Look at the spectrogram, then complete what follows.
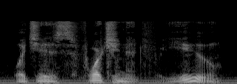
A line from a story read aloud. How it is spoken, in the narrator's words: he murmured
